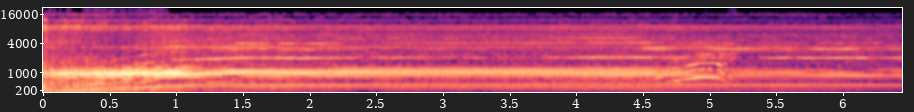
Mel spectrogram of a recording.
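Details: Poulan Pro blower, bought used with a PP3516AVX chainsaw, started on full choke after priming; the starter pulls very easily. Steady high buzzing two-stroke note settles and holds even, with no misses or surging. Running normally.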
